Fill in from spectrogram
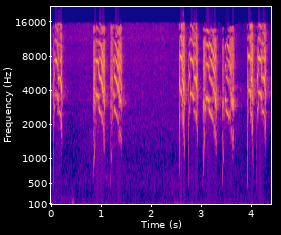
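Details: Harsh grating parrot calls, first a few spaced pairs, then a denser burst of four or five rough squawks close together.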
